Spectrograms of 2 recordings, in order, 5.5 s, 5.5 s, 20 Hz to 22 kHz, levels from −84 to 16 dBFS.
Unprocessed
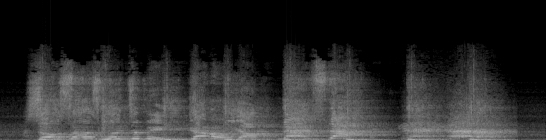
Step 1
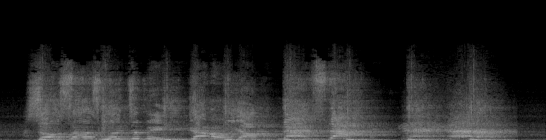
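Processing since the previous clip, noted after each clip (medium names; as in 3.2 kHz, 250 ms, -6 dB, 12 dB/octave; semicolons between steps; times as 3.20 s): peaking EQ 370 Hz -3.5 dB 1.2 oct; trim -4 dB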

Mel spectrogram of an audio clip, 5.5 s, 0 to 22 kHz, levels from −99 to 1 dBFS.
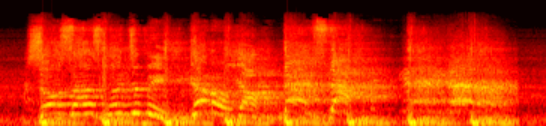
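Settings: compression, threshold -27 dBFS, peak gain reduction 7.5 dB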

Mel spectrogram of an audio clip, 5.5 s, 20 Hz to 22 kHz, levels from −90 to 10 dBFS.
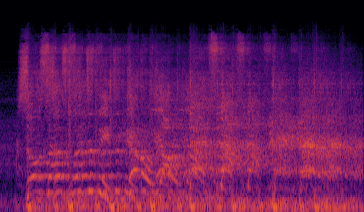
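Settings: feedback delay 401 ms, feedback 44%, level -5 dB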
